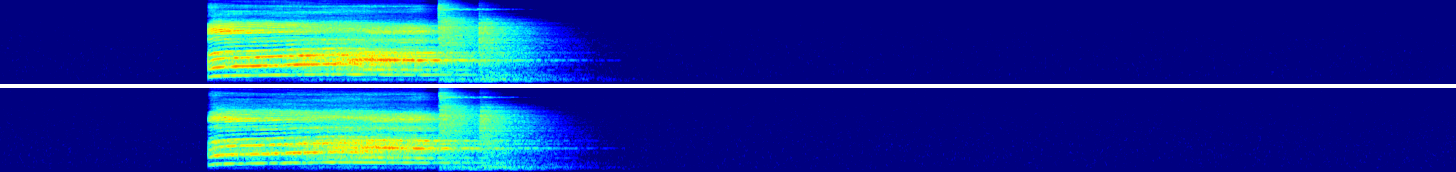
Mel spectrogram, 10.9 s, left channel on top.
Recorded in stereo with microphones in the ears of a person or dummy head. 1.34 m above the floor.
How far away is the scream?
About 0.7 m.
